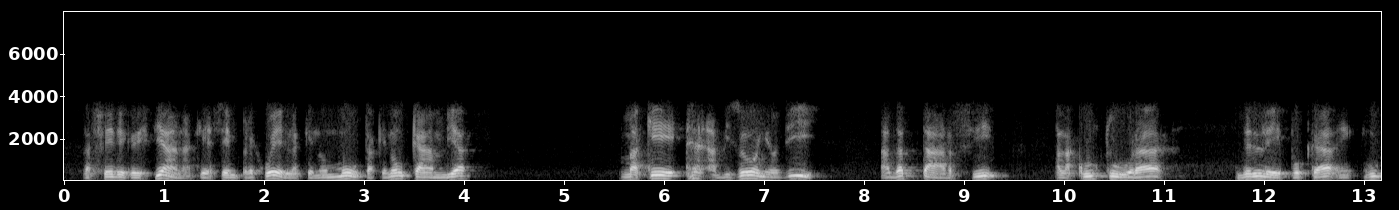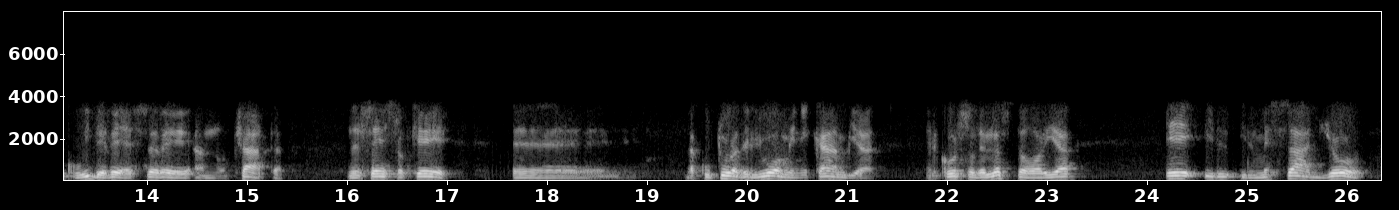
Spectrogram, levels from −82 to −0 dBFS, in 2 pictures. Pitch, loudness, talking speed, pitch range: 120 Hz, -21 LUFS, 100 wpm, 100-135 Hz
